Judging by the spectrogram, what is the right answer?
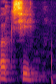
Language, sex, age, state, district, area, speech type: Hindi, female, 18-30, Uttar Pradesh, Azamgarh, rural, read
